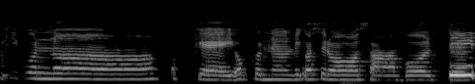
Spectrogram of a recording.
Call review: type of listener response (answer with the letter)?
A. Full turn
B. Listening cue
A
